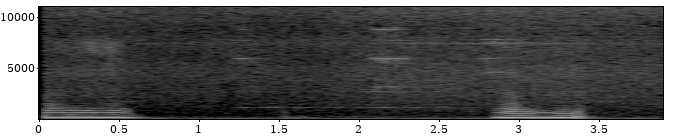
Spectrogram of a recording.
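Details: Pet cat in its deepest nap, snoring louder than a human: two loud, droning, buzzy snores about three seconds apart, each a steady hum that dips at the end, with a faint low rumble of breathing between.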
